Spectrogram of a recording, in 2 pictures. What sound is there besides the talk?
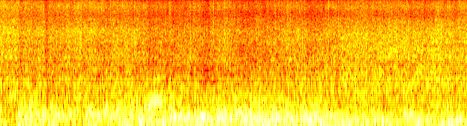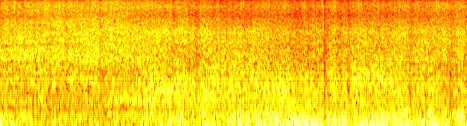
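heavy rain and thunder under a bridge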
